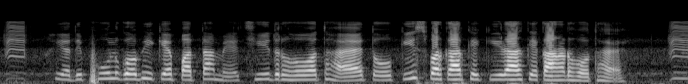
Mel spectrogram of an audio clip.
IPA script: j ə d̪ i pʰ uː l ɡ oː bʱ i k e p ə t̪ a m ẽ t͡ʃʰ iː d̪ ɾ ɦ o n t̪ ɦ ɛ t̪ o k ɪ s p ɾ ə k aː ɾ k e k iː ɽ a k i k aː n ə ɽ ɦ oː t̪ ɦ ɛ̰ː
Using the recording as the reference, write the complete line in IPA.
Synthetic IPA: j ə d̪ i pʰ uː l ɡ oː bʱ i k e p ə t̪ a m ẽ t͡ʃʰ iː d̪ ɾ ɦ o t̪ ɦ ɛ t̪ o k ɪ s p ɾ ə k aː ɾ k e k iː ɽ a k e k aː n ə ɽ ɦ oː t̪ ɦ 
